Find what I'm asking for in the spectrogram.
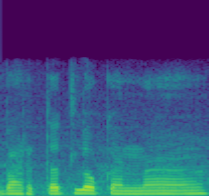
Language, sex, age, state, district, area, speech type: Marathi, male, 18-30, Maharashtra, Satara, urban, spontaneous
